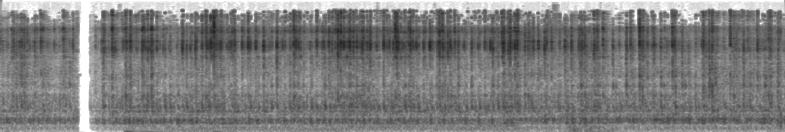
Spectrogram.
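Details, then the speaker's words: Aquarium external filter pump motor reported as very noisy: steady hum with a rough, rattly clatter throughout, as if the motor hits something while spinning; cause suspected, not confirmed. "görüyorsunuz şöyle sanki motor bir yerlere çarpıyor normal dönmesinin de sesinin dışında başka seslerde mevcut"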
